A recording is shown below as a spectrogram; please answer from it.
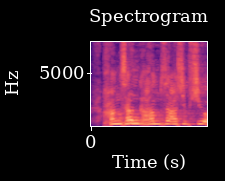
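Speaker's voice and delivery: high, loud, preaching shout in pulpit style.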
